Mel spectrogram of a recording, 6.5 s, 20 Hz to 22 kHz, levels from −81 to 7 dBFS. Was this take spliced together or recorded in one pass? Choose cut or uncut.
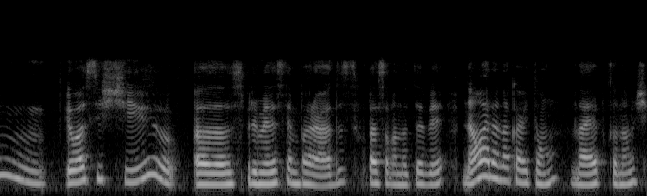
cut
